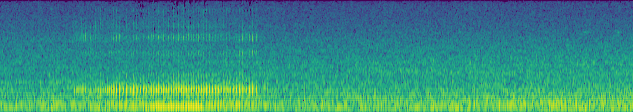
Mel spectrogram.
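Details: Pug sleeping beside its owner, with one rattling, buzzing snore over steady room noise: snoring.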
